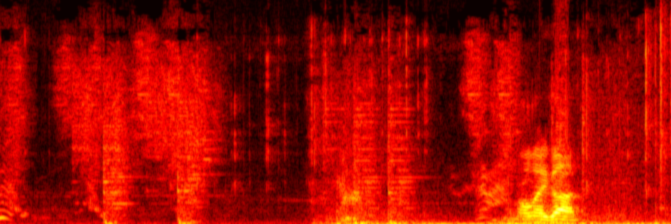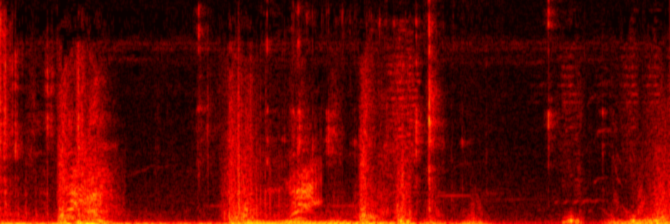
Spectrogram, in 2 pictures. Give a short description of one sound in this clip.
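Swords swish and clash in a fight.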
